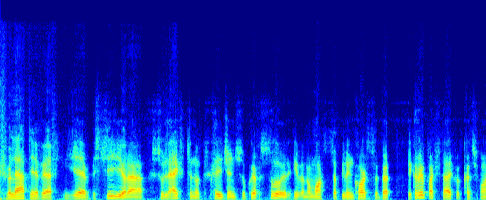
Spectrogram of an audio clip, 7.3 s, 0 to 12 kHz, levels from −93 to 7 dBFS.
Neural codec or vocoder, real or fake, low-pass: codec, 16 kHz in and 24 kHz out, 0.6 kbps, FocalCodec, streaming, 2048 codes; fake; 10.8 kHz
